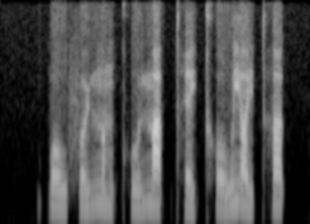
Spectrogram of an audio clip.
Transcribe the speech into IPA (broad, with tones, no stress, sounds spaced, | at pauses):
p o˨ w f ɵ˨˥ ɥ n̪ ɐ˨ m kʷʰ ɐ˨˥ j m aː˨ t̚ t̪ʰ e˨˩ j kʰ o˨˥ w j ɐ˨˩ j t̪ʰ ɐ˥ k̚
